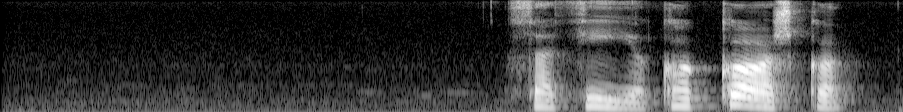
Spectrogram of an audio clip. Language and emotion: Russian, angry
